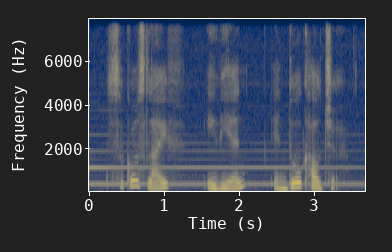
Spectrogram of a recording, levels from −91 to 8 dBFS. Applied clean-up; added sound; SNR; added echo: none; Wind instrument, woodwind instrument; 13 dB; none.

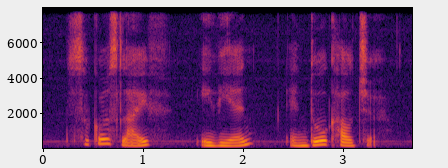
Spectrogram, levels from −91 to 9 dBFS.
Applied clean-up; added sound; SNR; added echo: none; none; none; none.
